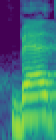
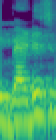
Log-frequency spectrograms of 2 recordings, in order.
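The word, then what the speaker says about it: badge: अब इसकी सबसे मशहूर मिसाल बैज है, जो हम बच्चे हमारे लगाते हैं, बैज। इसको कोई भी बैडेज नहीं कहता, बैज, डीजी इकट्ठा आ गया तो डी साइलेंट है।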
